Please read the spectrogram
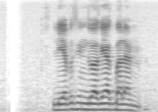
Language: Sinhala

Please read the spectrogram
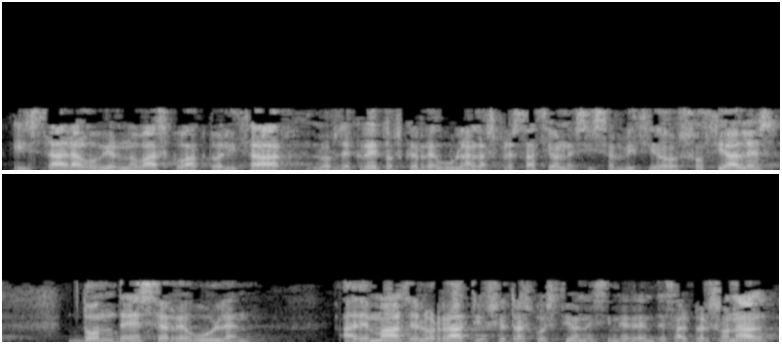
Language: Spanish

